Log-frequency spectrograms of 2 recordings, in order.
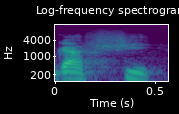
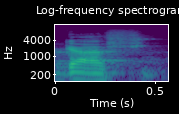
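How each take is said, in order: First: It is pronounced with a French accent. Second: It is pronounced with a Portuguese accent. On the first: "a moda francesa" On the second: "prefiro pronunciar GAFI"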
